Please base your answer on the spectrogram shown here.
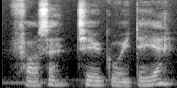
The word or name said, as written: fossa pterygoidea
